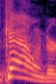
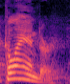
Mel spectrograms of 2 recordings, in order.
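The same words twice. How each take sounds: First: Calendar said CAL-en-der; correct pronunciation. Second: Calendar said kuh-LAN-der; rejected pronunciation. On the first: Insisting on home usage, calendar as CAL-en-der. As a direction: stress CAL at the start of calendar. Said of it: "it's not a calendar". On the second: Dismissing the boss's way, calendar as kuh-LAN-der. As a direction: stress LAN in calendar, first syllable swallowed. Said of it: "And it's a calendar". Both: Shown as a demonstration.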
